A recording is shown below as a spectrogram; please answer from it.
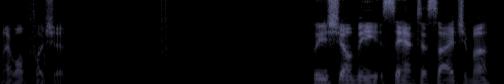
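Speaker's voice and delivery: ordinary talk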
